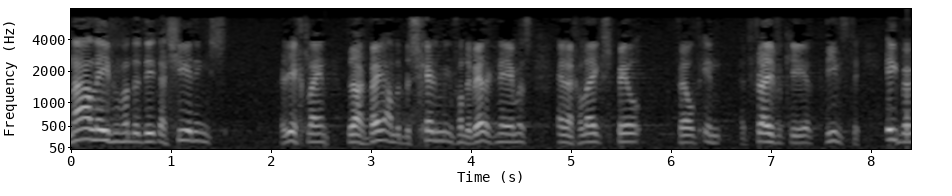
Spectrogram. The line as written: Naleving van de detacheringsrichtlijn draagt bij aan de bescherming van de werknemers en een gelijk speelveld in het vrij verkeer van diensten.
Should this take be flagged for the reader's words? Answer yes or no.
yes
